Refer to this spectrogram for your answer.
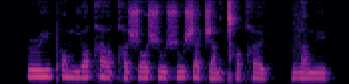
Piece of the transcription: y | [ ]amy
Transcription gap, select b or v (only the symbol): v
